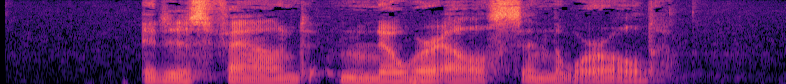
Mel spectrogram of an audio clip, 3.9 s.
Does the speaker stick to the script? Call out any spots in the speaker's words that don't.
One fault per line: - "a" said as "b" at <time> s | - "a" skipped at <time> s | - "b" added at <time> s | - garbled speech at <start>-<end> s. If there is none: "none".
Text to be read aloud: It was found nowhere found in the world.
- "was" said as "is" at 0.8 s
- "found" said as "else" at 2.2 s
